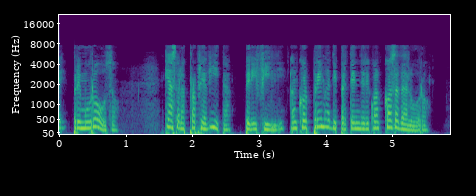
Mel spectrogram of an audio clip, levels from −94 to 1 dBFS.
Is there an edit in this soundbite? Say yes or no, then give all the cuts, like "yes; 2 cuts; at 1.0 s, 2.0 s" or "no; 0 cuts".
yes; 2 cuts; at 1.7 s, 3.4 s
